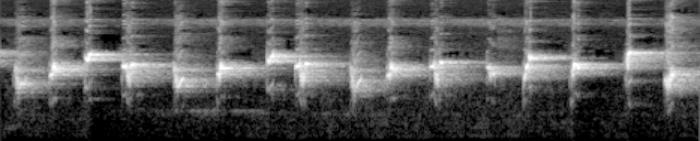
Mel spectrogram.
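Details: Ropel song of a sooty-headed bulbul, a gacor style claimed to rile up rival bulbuls: a rapid unbroken run of loud whistled slurs, alternately rising and dropping, roughly three notes per second.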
